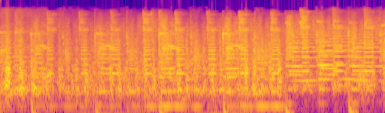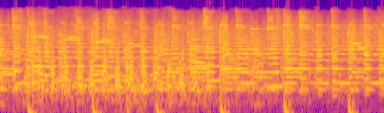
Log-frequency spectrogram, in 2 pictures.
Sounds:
Music

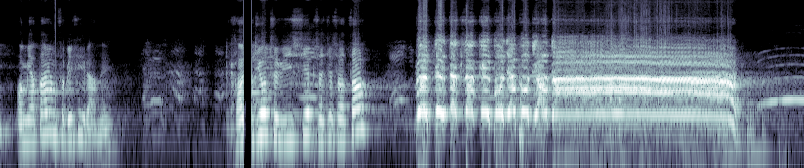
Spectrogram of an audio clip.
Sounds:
Speech

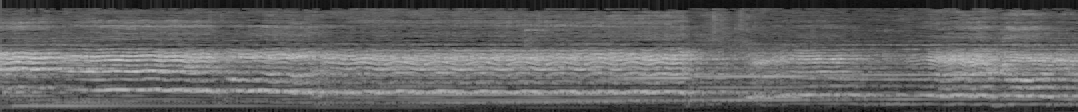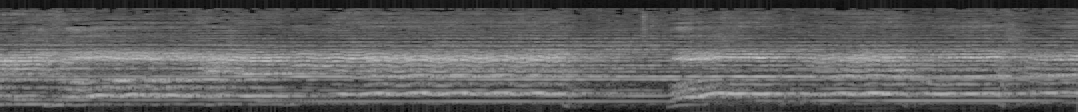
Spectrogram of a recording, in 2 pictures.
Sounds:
Male singing, Music

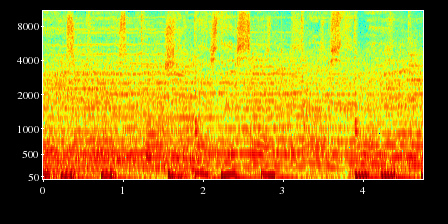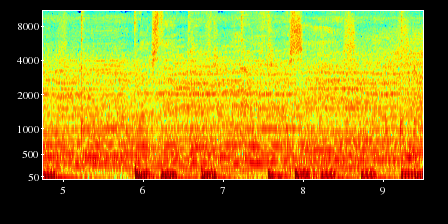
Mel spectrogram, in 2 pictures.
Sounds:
Music

